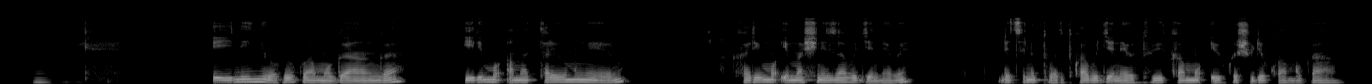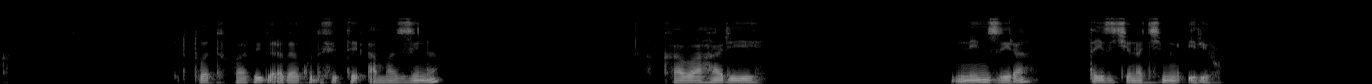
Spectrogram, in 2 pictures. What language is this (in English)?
Kinyarwanda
